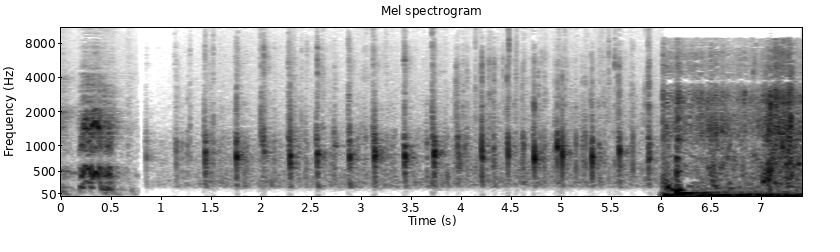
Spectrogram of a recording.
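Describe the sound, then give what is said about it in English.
A horse wearing an air tank, weight belt, custom-made face mask and a light fixed on its head whinnies briefly, then hooves clip-clop in a steady, brisk rhythm as it is ridden, before giving way to a louder rushing, splashing noise as it cannonballs into very cold water. “the big light that was fixed onto the horse's head. Then he mounted Argentum. Hi-yo, Argentum! Cannonball!”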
